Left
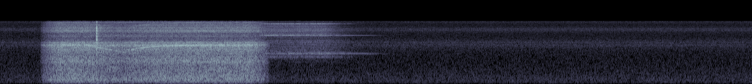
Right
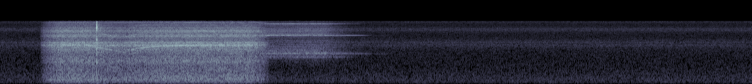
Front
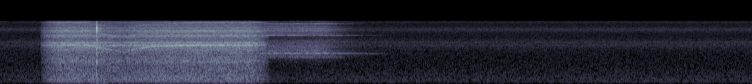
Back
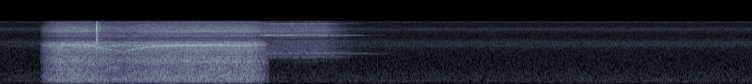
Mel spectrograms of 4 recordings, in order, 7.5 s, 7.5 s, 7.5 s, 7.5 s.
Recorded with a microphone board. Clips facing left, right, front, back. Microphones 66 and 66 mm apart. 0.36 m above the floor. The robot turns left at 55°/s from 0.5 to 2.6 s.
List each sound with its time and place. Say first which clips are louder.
1.0 s scissors: left 2 dB, back 2 dB; 20° right, 0.7 m; by 1.1 s 25° right, 0.7 m
2.6 s a doorbell: even, back 1 dB; 55° right, 7.5 m; by 3.7 s 60° right, 7.5 m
